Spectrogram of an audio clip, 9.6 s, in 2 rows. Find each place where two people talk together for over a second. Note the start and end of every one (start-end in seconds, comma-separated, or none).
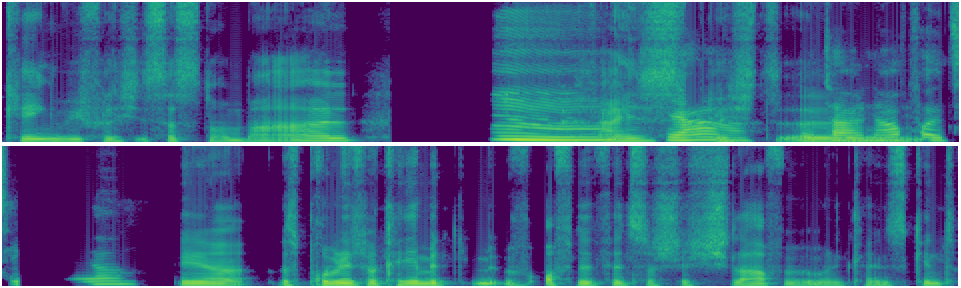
2.8-4.6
